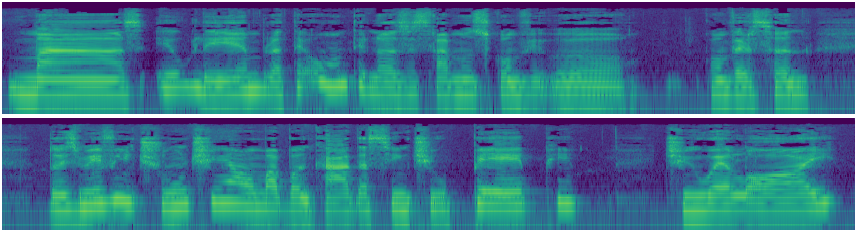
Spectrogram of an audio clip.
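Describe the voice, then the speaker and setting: A woman's voice: mid-range voice, normal speed. Southern Brazilian woman, reflective chat. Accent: southern Brazilian, Rio Grande do Sul. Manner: reflective, tags sentences with "né?". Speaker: city councillor, guest. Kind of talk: casual reminiscing conversation.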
